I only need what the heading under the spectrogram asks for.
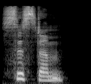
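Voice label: "system", English pronunciation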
